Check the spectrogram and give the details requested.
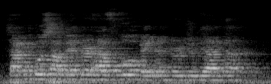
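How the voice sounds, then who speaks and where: High-voiced joking man in echoey hall. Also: little pitch movement, normal speed, distant mic, a little hiss or hum. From Albay, Philippines. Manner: joking, teasing, keeps quizzing the crowd. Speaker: business mentor and motivational speaker. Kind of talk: motivational speech to a live audience. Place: event venue hall, indoors. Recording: very echoey event hall, picked up from afar.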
